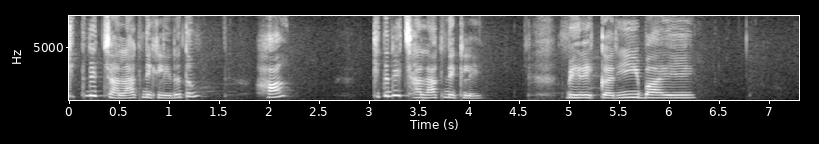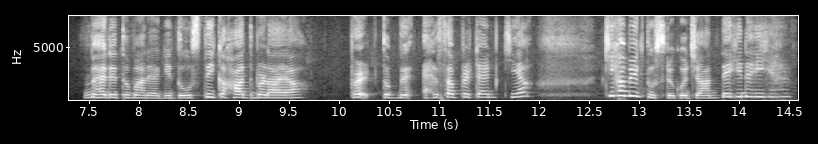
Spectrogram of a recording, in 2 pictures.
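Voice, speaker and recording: A woman's voice: high voice, expressive, a little slow, long pauses, no room sound. A woman voicing a hurt, angry young man who bitterly accuses the friend who deceived him, mixing in English phrases. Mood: hurt, accusing.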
